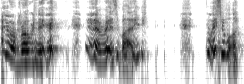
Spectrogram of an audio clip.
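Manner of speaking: high-pitched question broken by laughter; laughing hard. Real, not acted. Host asking if friend is rich or broke inside, laughing hard. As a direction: struggle through the question while cracking up.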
